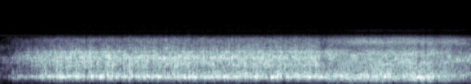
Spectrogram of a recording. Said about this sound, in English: I'm going to put kettle on now. I'm now speaking. Are you going to make me a cup of tea? Um, you have to wait for noise. Here we go.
